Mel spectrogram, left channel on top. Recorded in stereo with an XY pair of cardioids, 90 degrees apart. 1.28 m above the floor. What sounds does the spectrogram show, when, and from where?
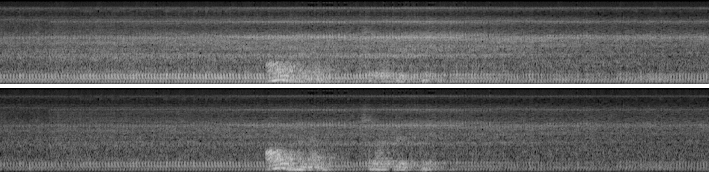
2.6 s a woman speaking: 60° right, 3.5 m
